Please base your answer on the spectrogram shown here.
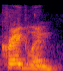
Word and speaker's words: Kraglin: Craiglin. Kraglin.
